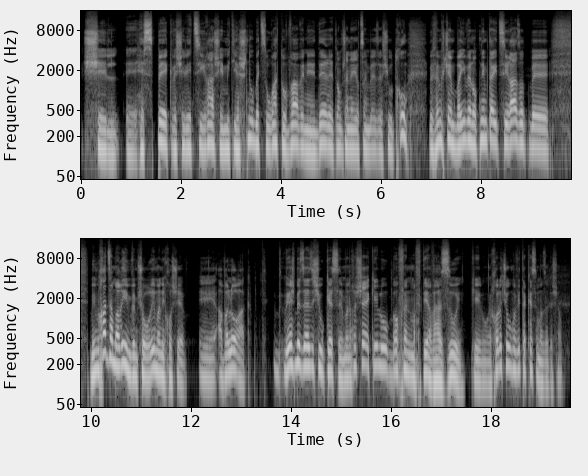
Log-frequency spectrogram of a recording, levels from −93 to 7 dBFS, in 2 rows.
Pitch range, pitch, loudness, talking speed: 125-160 Hz, 135 Hz, -24 LUFS, 155 wpm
